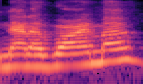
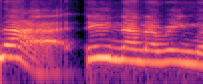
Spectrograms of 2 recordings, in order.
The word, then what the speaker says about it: NaNoWriMo: And also I did, I can never pronounce it properly, Nanowrimo or Nanowrimo.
